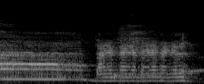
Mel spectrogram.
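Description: A man's long, drawn-out 'ahh' cry of mock pain, held on one note and then dropping to a lower held note about a second in before fading.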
